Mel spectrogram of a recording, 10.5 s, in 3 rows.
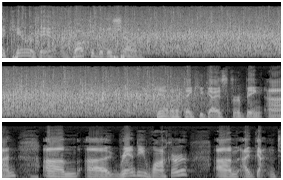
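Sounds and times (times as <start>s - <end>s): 
speech: 0.0s - 2.0s, 5.4s - 10.4s
audience applause for a show's guests: 0.0s - 6.4s.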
